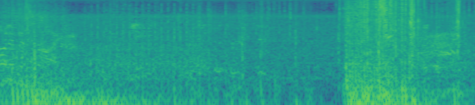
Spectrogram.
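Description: Video game gunfire in a multiplayer match, dense bursts of rapid shots and booms in two loud stretches, mixed with voices talking over the action.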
